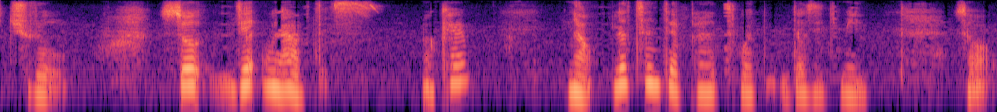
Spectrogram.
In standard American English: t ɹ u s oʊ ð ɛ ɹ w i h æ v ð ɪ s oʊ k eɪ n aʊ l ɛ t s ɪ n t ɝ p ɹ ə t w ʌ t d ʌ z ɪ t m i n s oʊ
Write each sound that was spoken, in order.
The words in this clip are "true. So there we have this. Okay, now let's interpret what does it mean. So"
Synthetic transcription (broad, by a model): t ɹ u s oʊ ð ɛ w i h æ v ð ɪ s oʊ k eɪ n aʊ l ɛ t s ɪ n t ɝ p ɹ ə t w ʌ t d ʌ z ɪ t m i n s oʊ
